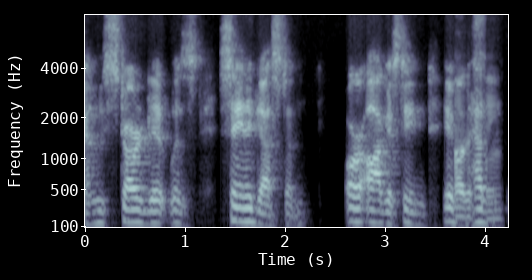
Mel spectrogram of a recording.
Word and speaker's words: Augustine: The guy who started it was Saint Augustine or Augustine, if Augustine. how you pronounce it. Augustine's how you're supposed to pronounce it, but Depending on whether you're talking about the saint or the location in Florida, right?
